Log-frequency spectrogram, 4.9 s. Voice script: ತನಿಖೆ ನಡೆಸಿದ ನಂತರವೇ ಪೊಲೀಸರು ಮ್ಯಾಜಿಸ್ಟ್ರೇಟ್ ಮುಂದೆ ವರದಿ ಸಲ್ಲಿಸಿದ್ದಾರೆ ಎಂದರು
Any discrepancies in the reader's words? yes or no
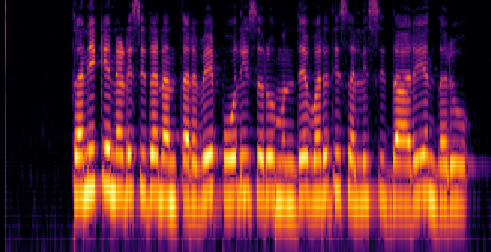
yes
